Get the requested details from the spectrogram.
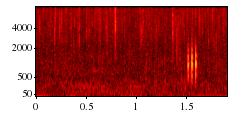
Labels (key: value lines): label: biophony, damselfish
recorder: SoundTrap 500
